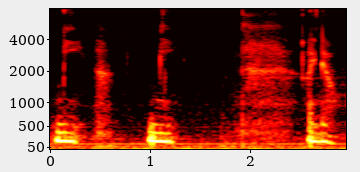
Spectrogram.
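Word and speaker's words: μι: looks like this and in english we call this letter mu mu but in greek it's pronounced me me i know it's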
